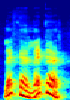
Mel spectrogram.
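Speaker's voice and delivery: high, squawking parrot voice; schreeuwende papegaai. A narrator's reading. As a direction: squawk it like a cheeky parrot, pitch shooting up at the end. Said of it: "de paar woorden schreeuwde". (hoge, krijsende papegaaienstem)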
